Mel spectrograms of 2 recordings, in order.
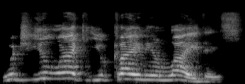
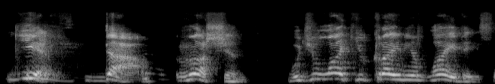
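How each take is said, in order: First: Put-on slow, higher Russian accent going astray; botched Russian accent. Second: Put-on slow, deliberate Russian accent. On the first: Retrying Roman's offer to Stubbsy, botched Russian accent. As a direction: stretch out a wobbly attempt at Russian. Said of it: "No, that's gone the same". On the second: Second go at Roman's offer, careful Russian accent. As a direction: set the Russian accent firmly, then pitch up. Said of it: "I nailed it that time".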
